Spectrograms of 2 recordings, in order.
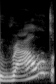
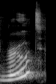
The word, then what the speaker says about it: route: okay here it says we should plan an emergency route or sometimes people read it as root both pronunciations are fine it's basically a way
